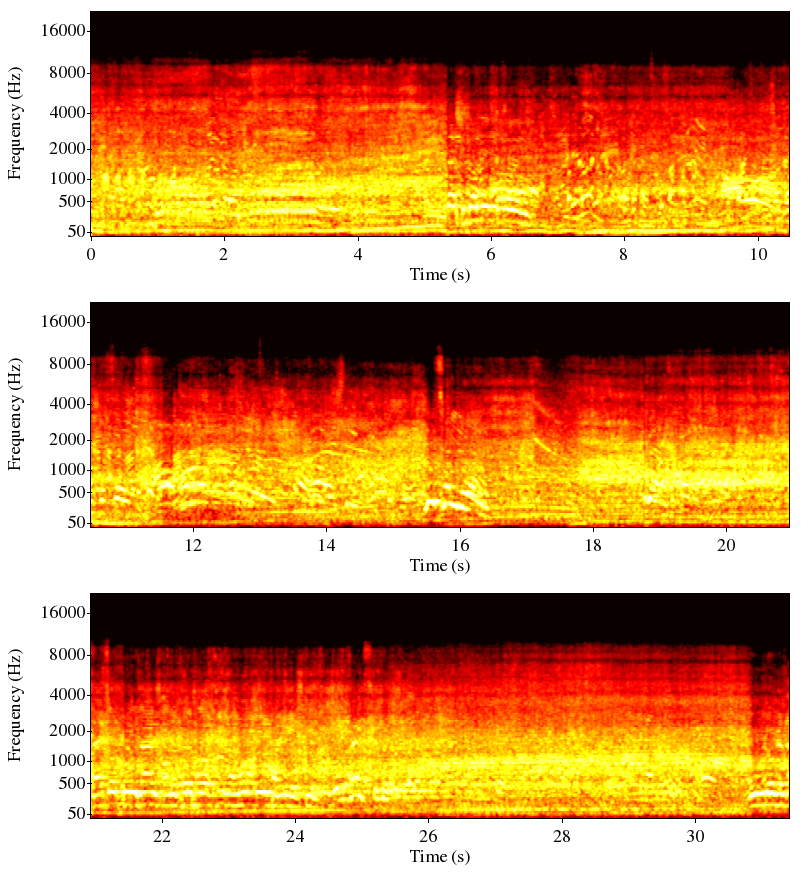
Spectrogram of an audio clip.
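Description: Diesel engines of old combine harvesters racing under load, a steady low drone that is strongest in the first few seconds. A public-address announcer talks over them.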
